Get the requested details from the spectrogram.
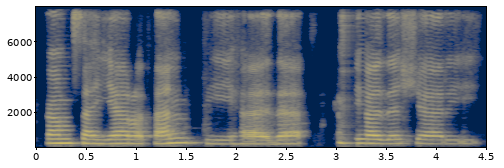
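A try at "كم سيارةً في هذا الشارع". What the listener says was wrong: Ahsant, kam sayyaratan fi hadha syari'i. Sahih.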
